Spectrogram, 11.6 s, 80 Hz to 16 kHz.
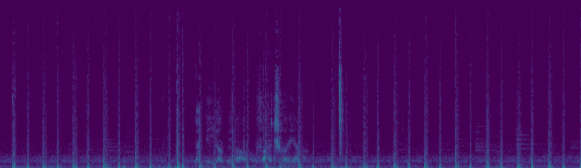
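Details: ASMR livestream with mouth sounds, finger guidance, ear picking and water-drop bottle: steady, regular low thumps at about 97 a minute with soft mouth and tapping sounds over them; heartbeat.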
